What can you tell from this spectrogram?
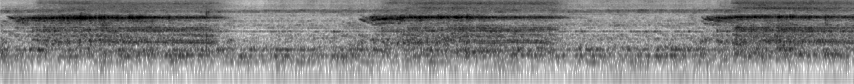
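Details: Dog called Angel Bear snoring again, each rough breath carrying a bright, sustained whistling tone on top, repeating roughly every two and a half seconds with slight quieter breaks between snores.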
